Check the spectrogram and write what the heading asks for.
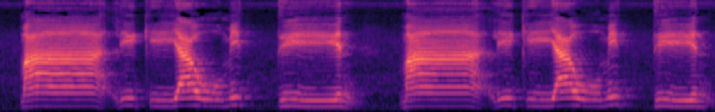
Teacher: Nah, Ma harus mangap juga, jangan menjadi me, tapi ma.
